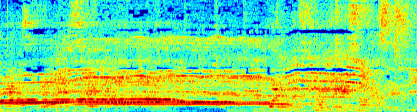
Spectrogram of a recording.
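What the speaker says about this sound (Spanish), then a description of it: "Un aplauso para Eduardo." A concert crowd at a live rock show cheers and whoops loudly for Eduardo, with shouted, wavering voices rising over a dense crowd roar.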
